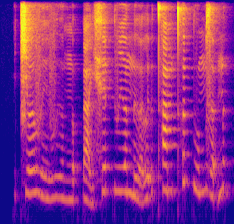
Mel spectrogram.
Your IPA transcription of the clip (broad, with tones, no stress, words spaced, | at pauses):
t͡ɕəː˨˦ve̤˨˩ vɨ̤˨˩ə̯ŋə˨˩p̚ɗa˧˩jxe˦˥t̚ vi˧ə̯ nɨ˧˩ə̯lɨ̰˧˥ t̪ʰa˧mt̪ʰə˦˥t̚vu˨˦mzə̰˧˥n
